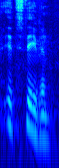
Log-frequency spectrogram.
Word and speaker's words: Stephen: It's Stephen, but it's spelled with a PH so everybody gets it wrong.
